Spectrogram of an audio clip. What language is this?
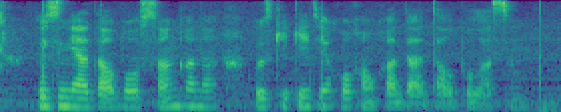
Kazakh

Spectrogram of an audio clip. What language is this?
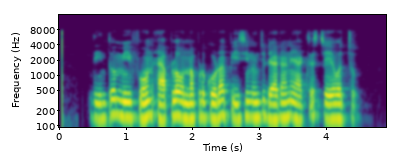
Telugu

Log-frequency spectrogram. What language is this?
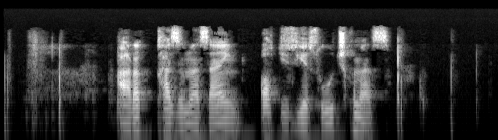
Uzbek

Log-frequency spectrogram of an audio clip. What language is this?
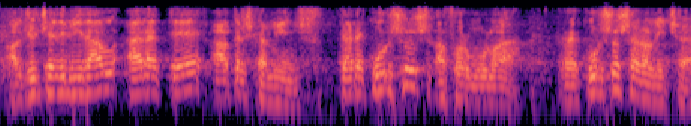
Catalan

